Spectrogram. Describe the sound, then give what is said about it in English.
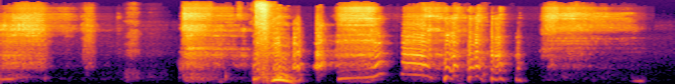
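Breathy inhales build up to one sharp, explosive sneeze, followed by a few strained, wavering vocal sounds and more heavy breaths. “I'm gonna sneeze.”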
